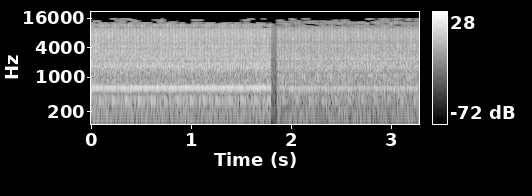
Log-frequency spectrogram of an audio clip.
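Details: 2009 Toyota Corolla, about 185k–200k miles, Mobil 1 0W-20, idling: a fast, fairly regular tick of about four per second over a steady whine, with no check engine light. The owner checks the VVT oil control valves but doubts they are the cause; unconfirmed.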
